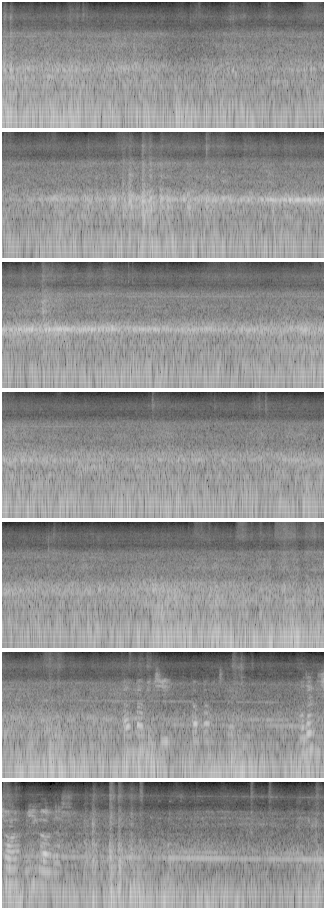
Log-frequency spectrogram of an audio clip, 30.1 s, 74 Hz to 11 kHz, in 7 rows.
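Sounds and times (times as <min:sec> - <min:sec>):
train wheels rumbling on rail: 0:00.0 - 0:30.0
rail-joint clacks: 0:23.2 - 0:28.4.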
